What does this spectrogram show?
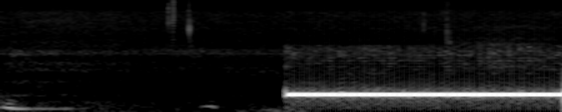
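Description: A steady electronic telephone tone abruptly starts partway through and holds loud and unbroken to the end, like a call ringing out while waiting for someone to pick up, after a quiet low rumble.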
